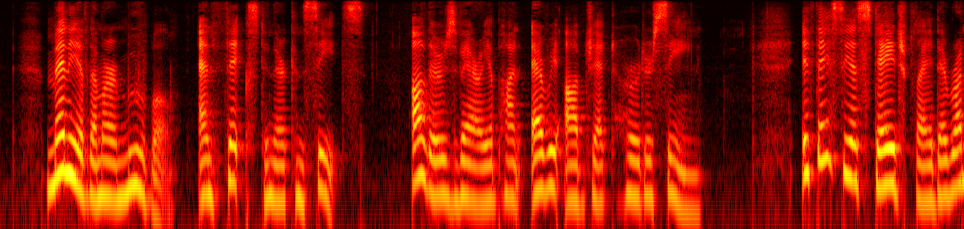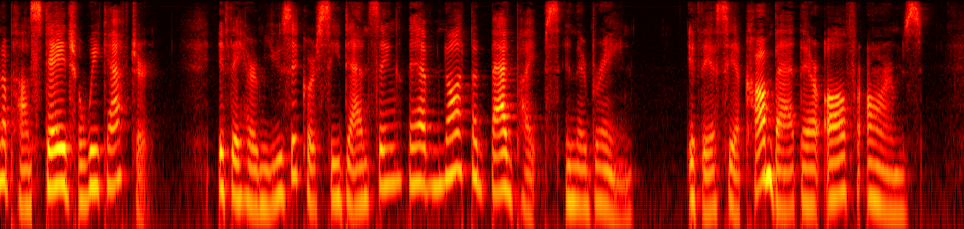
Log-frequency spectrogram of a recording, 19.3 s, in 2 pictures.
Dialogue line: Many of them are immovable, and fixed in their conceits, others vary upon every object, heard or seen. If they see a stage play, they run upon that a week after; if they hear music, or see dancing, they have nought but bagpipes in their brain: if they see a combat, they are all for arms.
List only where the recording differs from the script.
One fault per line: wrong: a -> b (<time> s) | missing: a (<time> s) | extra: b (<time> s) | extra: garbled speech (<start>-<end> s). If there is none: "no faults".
wrong: that -> stage (9.9 s)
